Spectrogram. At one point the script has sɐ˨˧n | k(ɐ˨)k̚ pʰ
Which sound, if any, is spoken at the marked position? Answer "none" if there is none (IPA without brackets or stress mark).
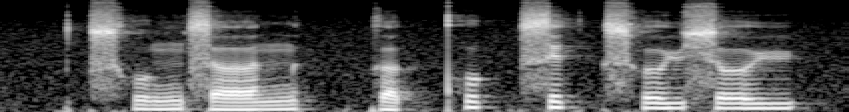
ɐ˨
